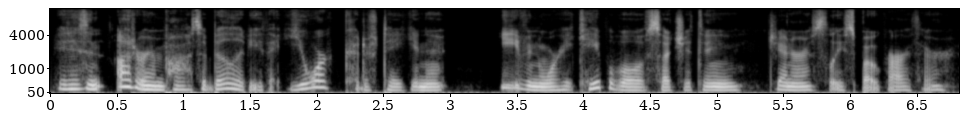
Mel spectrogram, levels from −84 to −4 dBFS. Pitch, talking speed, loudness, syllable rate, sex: 165 Hz, 195 wpm, -19 LUFS, 6.4 syllables/s, female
